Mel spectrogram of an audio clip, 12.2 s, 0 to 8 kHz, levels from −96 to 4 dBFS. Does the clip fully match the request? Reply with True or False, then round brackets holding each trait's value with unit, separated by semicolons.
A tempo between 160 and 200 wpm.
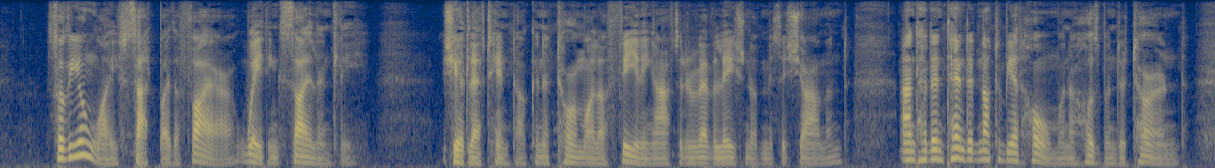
True (185 wpm)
